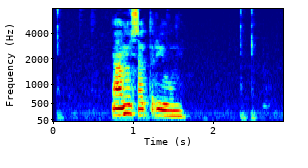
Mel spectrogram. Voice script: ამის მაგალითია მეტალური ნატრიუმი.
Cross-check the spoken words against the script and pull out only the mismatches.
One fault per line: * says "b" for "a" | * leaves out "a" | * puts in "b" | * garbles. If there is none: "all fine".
* leaves out "მაგალითია მეტალური"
